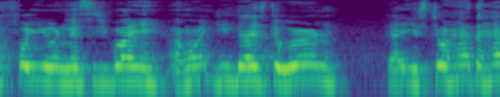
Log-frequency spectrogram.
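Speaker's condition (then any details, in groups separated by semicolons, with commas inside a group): Cerebral palsy; has had surgery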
